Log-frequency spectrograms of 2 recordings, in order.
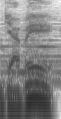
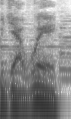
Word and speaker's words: Yahvé: La pronunciación Yahvé o Yahweé es una reconstrucción académica que viene de antiguos testimonios y análisis lingüísticos.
